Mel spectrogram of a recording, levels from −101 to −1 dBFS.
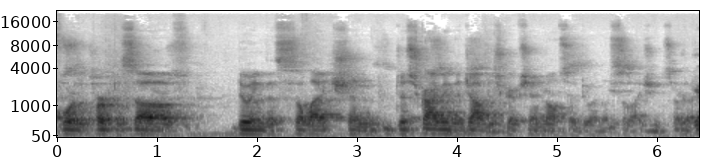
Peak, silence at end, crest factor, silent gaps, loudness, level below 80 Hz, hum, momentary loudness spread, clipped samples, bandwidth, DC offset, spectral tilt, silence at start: -4 dBFS; 0 s; 20 dB; none; -23 LUFS; -52 dBFS; none; 17 LU; under 0.1%; over 20 kHz; under 0.1%; -5.5 dB/octave; 0 s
